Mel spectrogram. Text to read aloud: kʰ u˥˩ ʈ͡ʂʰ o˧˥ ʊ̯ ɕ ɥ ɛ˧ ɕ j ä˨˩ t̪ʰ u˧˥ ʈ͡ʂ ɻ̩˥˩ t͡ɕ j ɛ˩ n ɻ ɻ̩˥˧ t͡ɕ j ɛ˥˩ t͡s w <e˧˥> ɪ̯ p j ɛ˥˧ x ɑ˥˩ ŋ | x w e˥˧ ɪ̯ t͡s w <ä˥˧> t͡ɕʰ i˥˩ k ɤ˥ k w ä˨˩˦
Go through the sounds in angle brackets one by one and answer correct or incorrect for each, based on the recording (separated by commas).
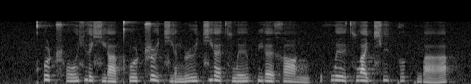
correct, correct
